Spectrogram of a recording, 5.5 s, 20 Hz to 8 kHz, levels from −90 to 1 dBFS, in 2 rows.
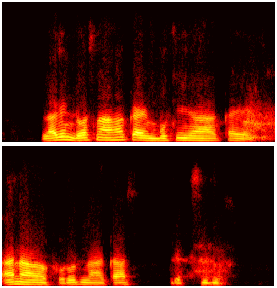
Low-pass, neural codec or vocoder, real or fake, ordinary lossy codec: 7.2 kHz; codec, 24 kHz, 6 kbps, HILCodec; fake; Opus, 16 kbps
